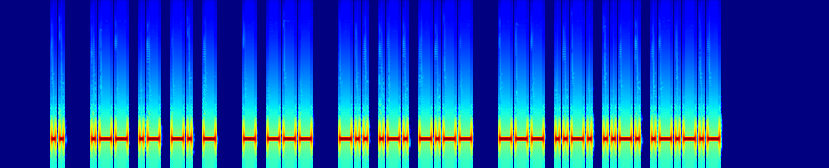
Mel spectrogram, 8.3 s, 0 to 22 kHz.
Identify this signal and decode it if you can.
Morse code, heard as a keyed tone, about 30 wpm, 700 Hz. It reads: I WANT TO DRY OFF.
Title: Sentences from Top 1000 Words - Review Part 3 - 30wpm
